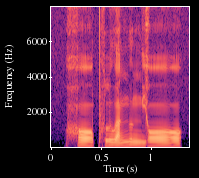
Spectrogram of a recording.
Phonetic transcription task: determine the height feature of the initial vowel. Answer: mid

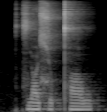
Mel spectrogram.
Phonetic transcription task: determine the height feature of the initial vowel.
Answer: low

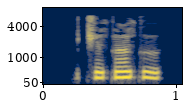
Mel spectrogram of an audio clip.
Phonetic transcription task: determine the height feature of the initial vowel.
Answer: mid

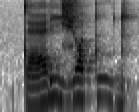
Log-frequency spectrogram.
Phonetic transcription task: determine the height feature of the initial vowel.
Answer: low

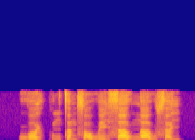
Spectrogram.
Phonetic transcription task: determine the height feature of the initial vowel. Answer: mid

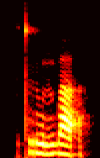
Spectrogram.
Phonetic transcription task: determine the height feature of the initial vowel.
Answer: high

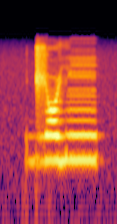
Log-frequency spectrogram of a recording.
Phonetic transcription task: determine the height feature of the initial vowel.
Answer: mid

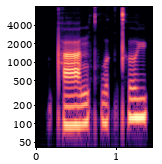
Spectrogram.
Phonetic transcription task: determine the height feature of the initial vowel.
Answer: low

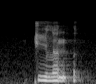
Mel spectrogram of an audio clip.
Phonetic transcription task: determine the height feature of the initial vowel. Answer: high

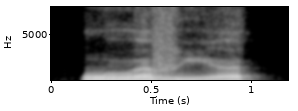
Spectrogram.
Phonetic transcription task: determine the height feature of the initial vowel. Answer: high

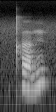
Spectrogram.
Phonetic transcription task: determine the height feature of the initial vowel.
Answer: mid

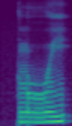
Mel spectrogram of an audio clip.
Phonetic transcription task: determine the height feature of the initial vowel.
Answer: high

